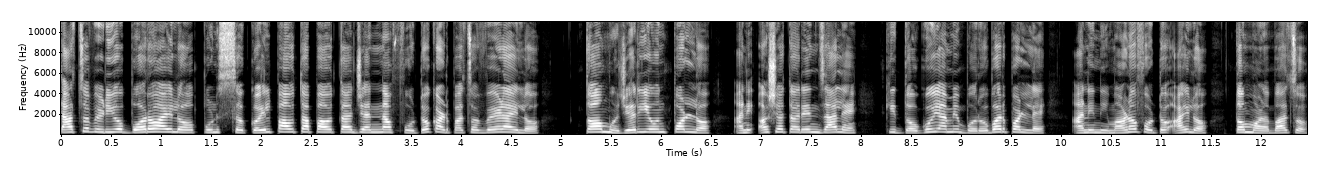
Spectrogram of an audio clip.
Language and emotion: Goan Konkani, neutral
